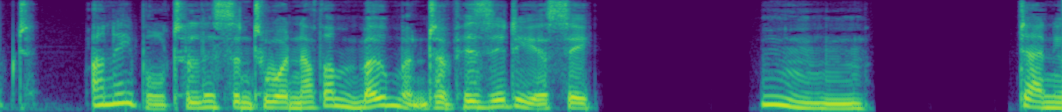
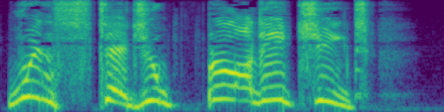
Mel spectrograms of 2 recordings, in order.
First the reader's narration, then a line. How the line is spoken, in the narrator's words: Hugh yelled, the words pouring unbidden from his throat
